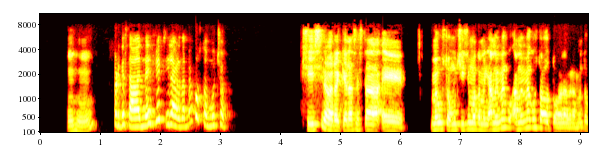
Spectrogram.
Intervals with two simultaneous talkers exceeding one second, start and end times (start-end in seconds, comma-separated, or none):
none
